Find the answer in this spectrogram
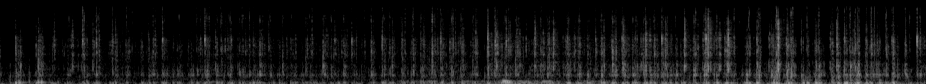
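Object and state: Plastic computer keyboard.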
